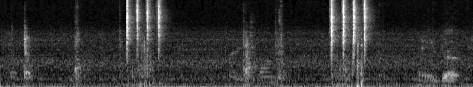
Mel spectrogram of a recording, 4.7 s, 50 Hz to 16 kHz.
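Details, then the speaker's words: 2020 Grand Design Reflection 311BHS fifth-wheel RV propane stove: crisp rapid ticking in short bursts from the spark igniter while lighting the pilot; normal clicking. "light the stove, just turn this, you'll hear it clicking. Then when you hit it, it stops clicking, the pilot should be on."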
